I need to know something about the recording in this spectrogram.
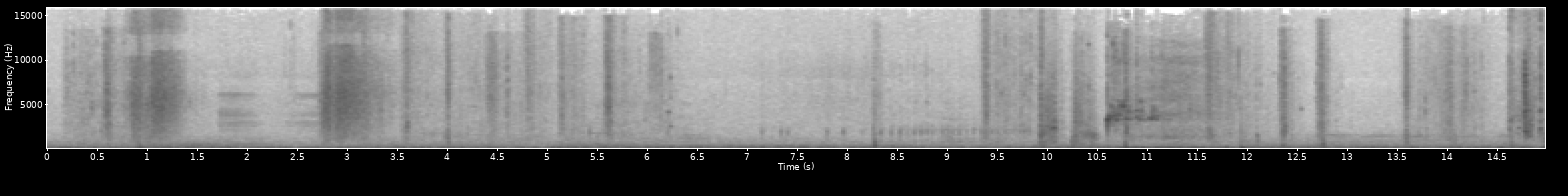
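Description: Footsteps crunch through snow and dry grass.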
